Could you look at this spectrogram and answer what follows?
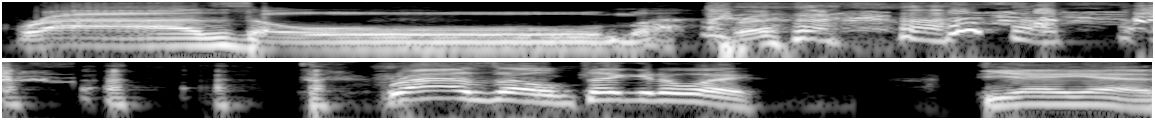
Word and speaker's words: Rhyzohm: Rhizome is how I say it. Rhizome, you know. Rhizome. I accept rhizome as an accurate pronunciation. That is see, the like second. when I see it, I think ohm. You know, like from electricity, right?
